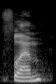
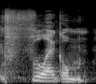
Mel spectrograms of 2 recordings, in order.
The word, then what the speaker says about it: phlegm: P H L E G M. Where does the G come from? Flegum.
